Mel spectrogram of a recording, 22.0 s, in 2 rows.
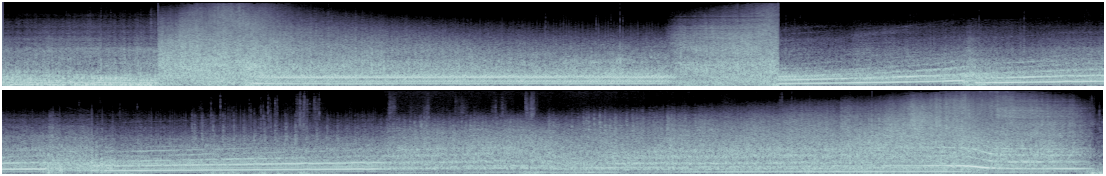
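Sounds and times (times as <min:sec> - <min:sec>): car engine accelerating hard: 0:07.7 - 0:21.9.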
